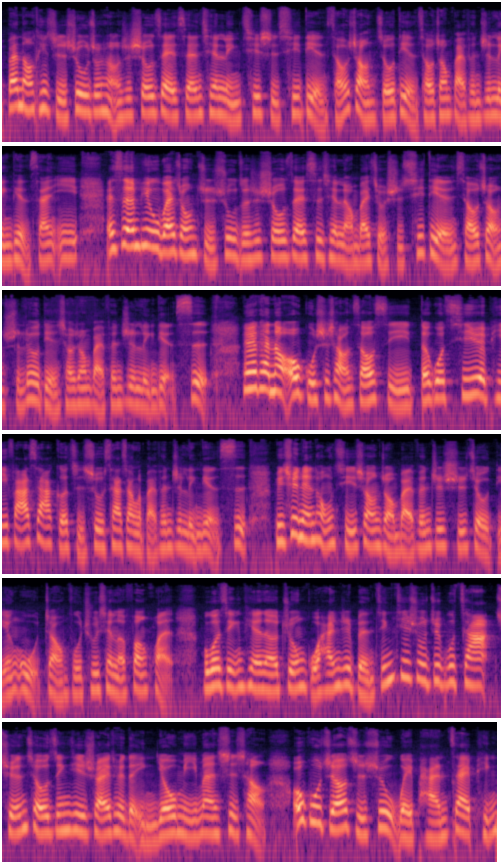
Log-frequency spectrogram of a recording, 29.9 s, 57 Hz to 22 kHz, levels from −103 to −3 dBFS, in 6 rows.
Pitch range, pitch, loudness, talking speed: 175-235 Hz, 200 Hz, -26 LUFS, 305 characters per minute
